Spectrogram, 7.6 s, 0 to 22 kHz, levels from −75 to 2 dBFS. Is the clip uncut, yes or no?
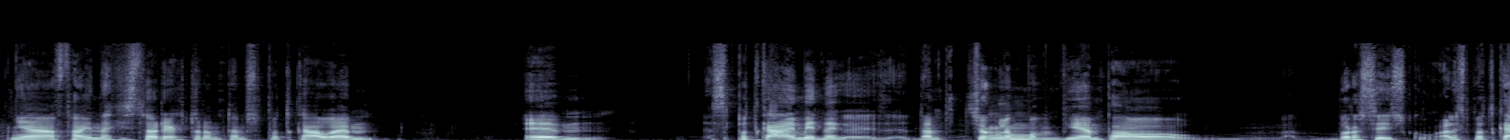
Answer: no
